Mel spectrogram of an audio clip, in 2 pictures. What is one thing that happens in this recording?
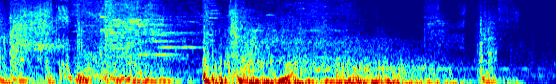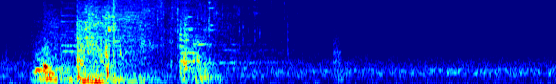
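Heavy blows and explosions crash in quick succession.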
